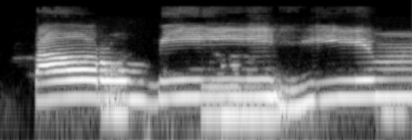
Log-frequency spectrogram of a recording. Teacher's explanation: Tar, tapi tidak ditaur ya. Ro-nya tidak dibantu dengan bibirnya.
